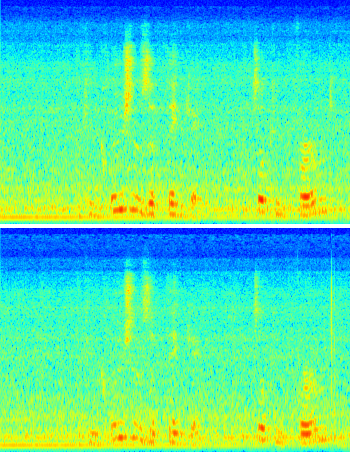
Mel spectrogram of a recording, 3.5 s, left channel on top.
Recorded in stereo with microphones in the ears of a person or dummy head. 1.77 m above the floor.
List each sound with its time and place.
0.8 s a man speaking: 25° left (ahead or behind), 1.0 m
